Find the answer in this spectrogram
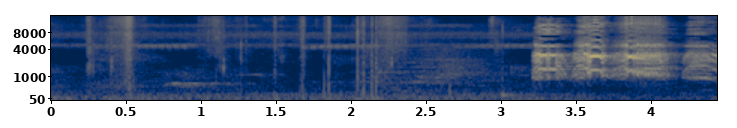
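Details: A bantam (gà tre) rooster near Hanoi: after three quiet seconds of faint clicks and a thin high whine, it gives a short, shrill, strained crow in three quick surges.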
